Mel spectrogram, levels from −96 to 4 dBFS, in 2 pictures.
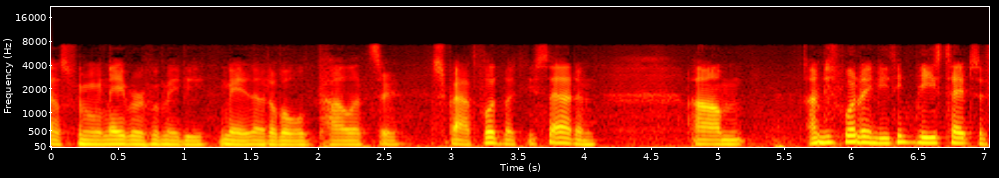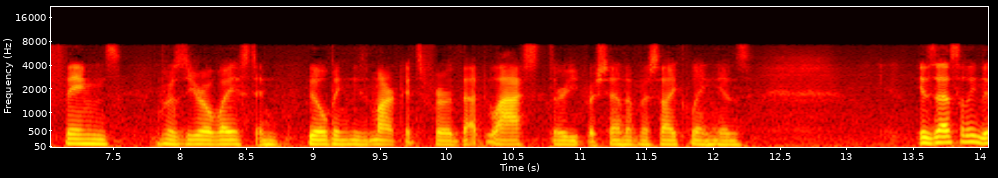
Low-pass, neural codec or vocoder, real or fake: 7.2 kHz; codec, 16 kHz, 1 kbps, FunCodec, trained on LibriTTS, 50 frames a second; fake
